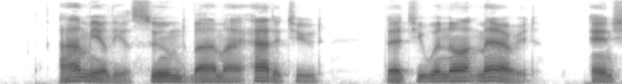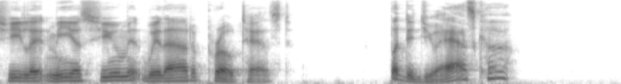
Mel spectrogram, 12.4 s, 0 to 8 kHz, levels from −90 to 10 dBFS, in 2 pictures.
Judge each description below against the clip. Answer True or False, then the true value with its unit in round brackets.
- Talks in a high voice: False (105 Hz)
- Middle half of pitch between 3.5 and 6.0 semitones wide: True (4.5 semitones)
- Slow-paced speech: True (120 wpm)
